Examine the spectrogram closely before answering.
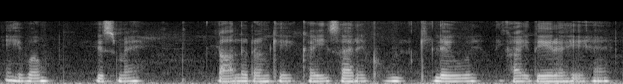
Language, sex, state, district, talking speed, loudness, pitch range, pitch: Hindi, male, Uttar Pradesh, Lucknow, 135 wpm, -15 LUFS, 135-155 Hz, 145 Hz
